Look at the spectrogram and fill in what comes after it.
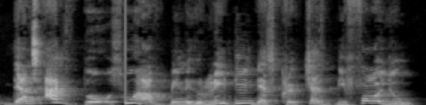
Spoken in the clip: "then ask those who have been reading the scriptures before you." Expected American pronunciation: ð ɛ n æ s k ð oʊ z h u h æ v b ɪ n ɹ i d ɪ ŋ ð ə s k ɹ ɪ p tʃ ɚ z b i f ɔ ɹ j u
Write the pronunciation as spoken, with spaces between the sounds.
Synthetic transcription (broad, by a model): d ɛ n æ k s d oʊ s h u h æ v b ɪ n ɹ i d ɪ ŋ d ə s k ɹ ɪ p tʃ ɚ s b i f ɔ j u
